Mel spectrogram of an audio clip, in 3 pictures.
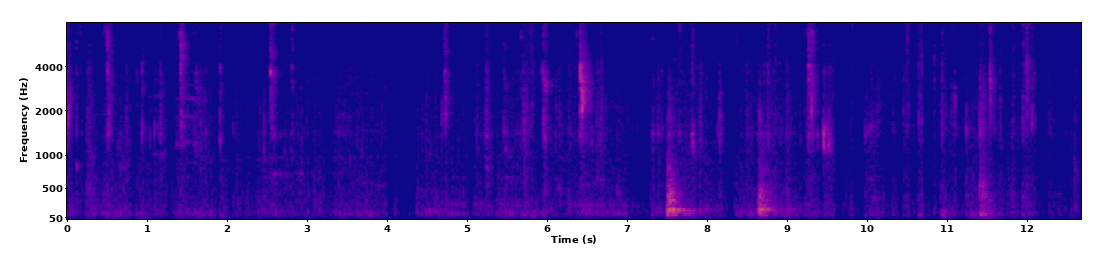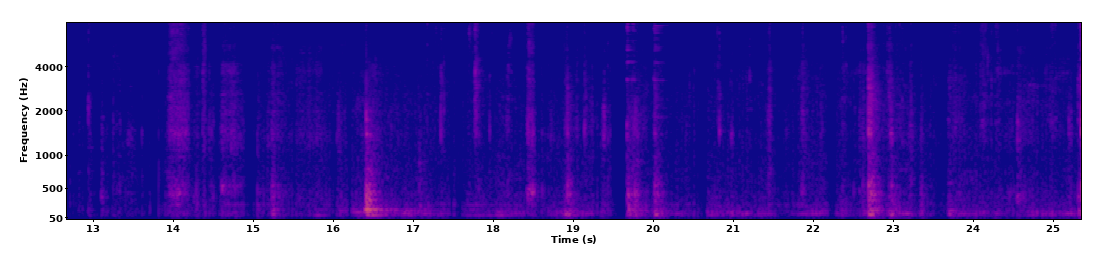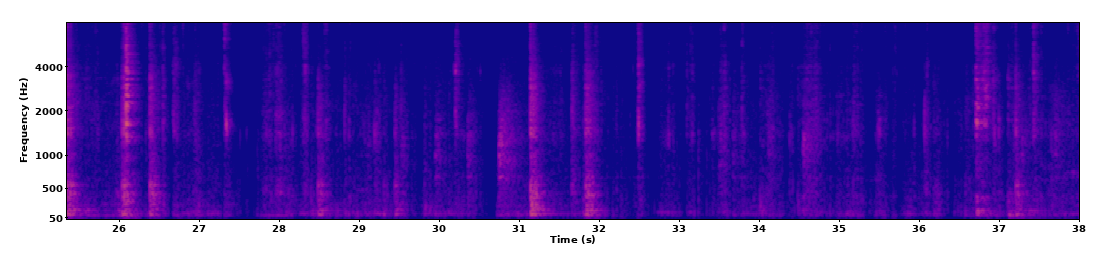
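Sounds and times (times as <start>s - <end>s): person chewing with mouth smacks: 4.5s - 16.4s, 32.2s - 38.0s.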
